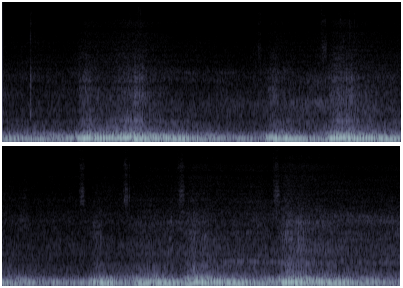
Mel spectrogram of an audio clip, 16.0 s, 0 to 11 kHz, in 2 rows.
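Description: Heard from inside the cab, a 1991 GMC Sierra extended cab with a 5.7L V8 and Flowmaster Outlaw exhaust, 2 1/4 inch pipe and 3.5 inch rolled tip, rumbles through about six rising revs separated by lower idle.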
